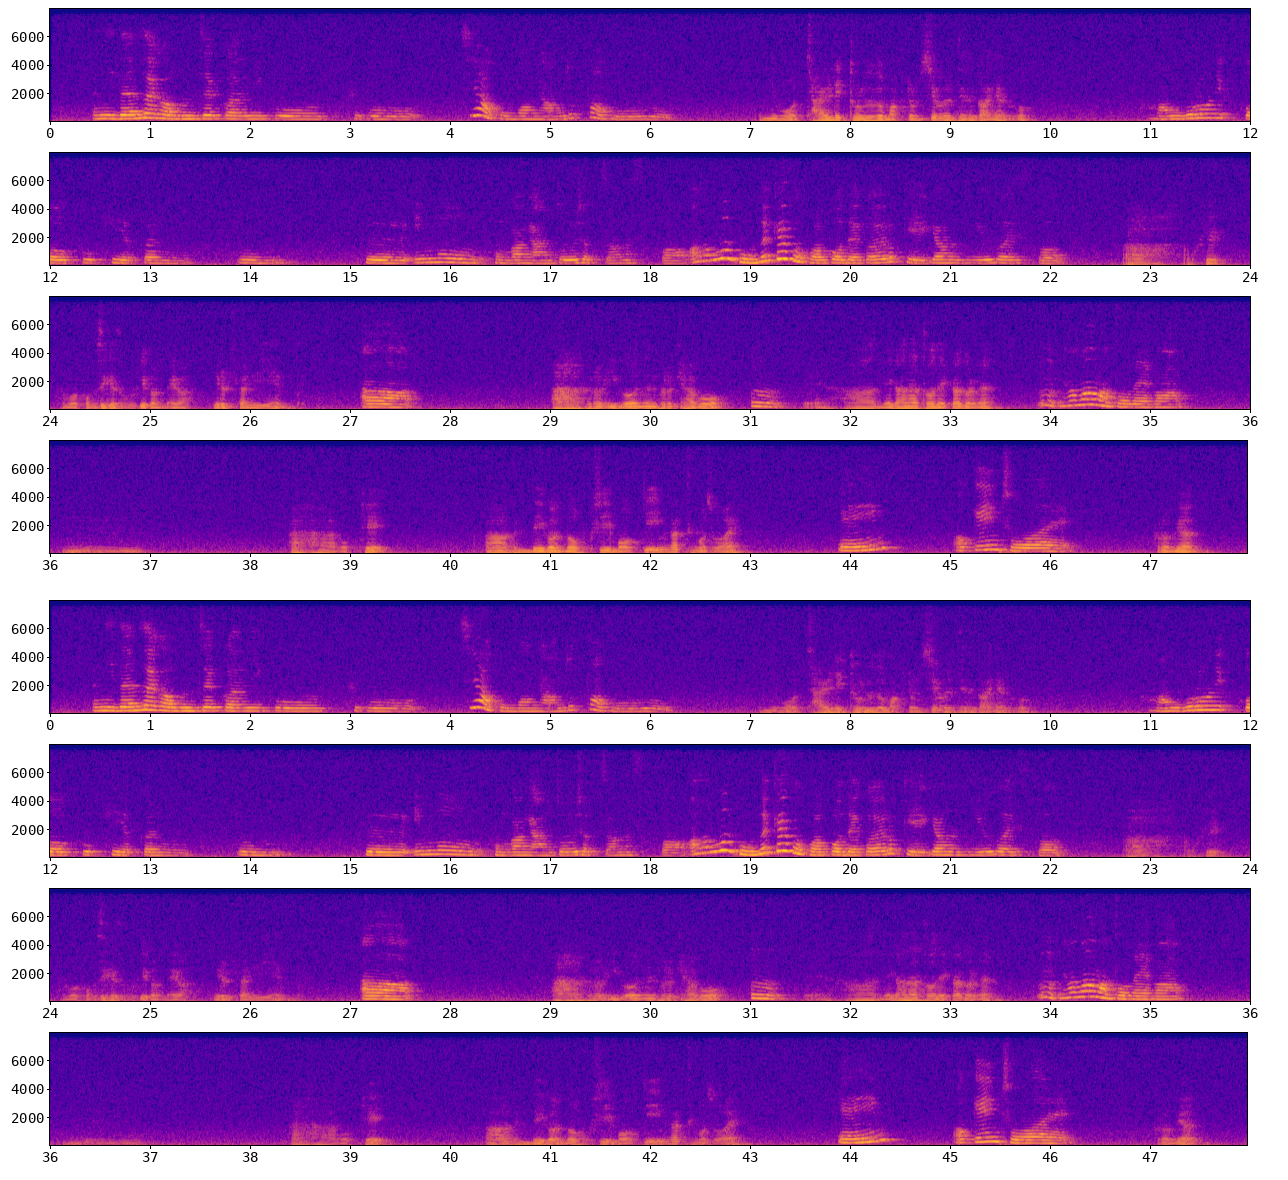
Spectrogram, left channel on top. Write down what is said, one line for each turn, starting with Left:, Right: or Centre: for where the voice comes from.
Right: 아니 냄새가 문제가 아니고 그거 치아 건강에 안 좋다고.
Left: 아니, 뭐, 잘리톨 그거 막 좀 씹으면 되는 거 아니야, 그거?
Right: 안 그러니까 그렇게 약간 좀 그 잇몸 건강이 안 좋으셨지 않았을까? 아, 한번 검색해서 봐봐. 내가 이렇게 얘기하는 이유가 있어.
Left: 아, 오케이. 한번 검색해서 볼게, 그럼 내가. 이렇게까지 얘기했는데.
Right: 아,
Left: 아, 그럼 이거는 그렇게 하고,
Right: 응,
Left: 네. 아, 내가 하나 더 낼까, 그러면?
Right: 응, 하나만 더 내봐.
Left: 음, 음, 하하, 오케이. 아, 근데 이거 너 혹시 뭐 게임 같은 거 좋아해?
Right: 게임? 어, 게임 좋아해.
Left: 음. 그러면,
